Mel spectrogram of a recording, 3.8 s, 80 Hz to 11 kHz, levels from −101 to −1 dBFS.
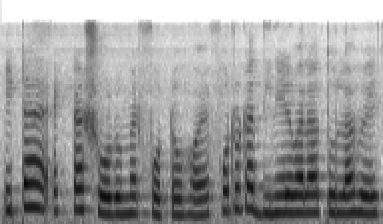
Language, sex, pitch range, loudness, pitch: Bengali, female, 245-290 Hz, -15 LUFS, 255 Hz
